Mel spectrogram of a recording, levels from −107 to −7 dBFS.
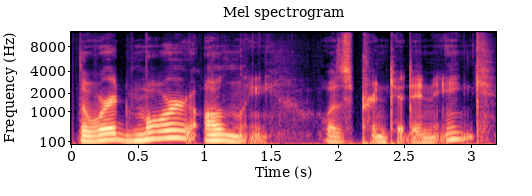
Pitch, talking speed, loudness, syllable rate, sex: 130 Hz, 150 wpm, -18 LUFS, 3.6 syllables/s, male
